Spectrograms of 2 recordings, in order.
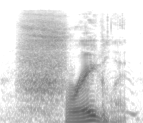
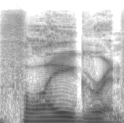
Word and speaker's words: Flagrant: Fragrant. How do you say it? Flagrant. Flagrant. Like a flagrant foul.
